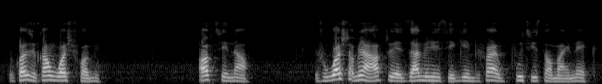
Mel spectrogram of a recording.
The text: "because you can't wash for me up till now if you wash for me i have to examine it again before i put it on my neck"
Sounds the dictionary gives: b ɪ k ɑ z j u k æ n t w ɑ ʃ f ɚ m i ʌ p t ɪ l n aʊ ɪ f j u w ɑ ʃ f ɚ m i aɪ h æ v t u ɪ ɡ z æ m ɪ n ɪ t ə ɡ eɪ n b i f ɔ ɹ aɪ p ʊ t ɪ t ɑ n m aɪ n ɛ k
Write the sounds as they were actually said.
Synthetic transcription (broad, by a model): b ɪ k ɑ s j u k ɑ n w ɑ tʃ f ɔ m i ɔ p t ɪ n n aʊ ɪ f j u w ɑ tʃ f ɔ m i aɪ h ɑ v t u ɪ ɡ z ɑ m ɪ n ɪ t ə ɡ eɪ n b i f ɔ aɪ p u t ɪ t ɑ n m aɪ n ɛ k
